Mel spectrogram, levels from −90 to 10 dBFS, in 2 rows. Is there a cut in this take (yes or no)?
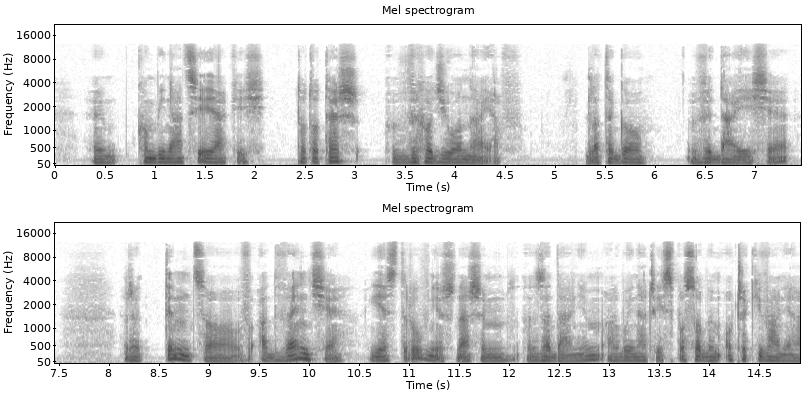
yes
